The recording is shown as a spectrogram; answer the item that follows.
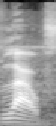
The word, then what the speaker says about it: Laos: to say it is laos to protect to pronounce the s it is the correct way to say it in english but i keep i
